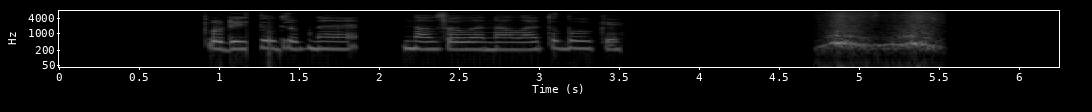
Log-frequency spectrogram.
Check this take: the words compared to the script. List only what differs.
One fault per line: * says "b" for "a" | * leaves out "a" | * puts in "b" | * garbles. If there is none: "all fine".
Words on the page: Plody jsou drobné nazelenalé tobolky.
all fine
